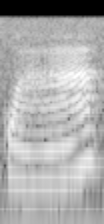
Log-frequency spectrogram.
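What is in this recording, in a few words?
"gwaa2", Cantonese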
